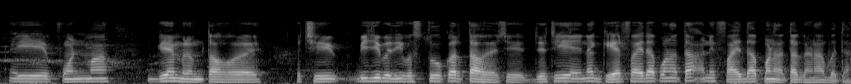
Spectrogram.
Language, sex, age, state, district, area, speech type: Gujarati, male, 18-30, Gujarat, Anand, urban, spontaneous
